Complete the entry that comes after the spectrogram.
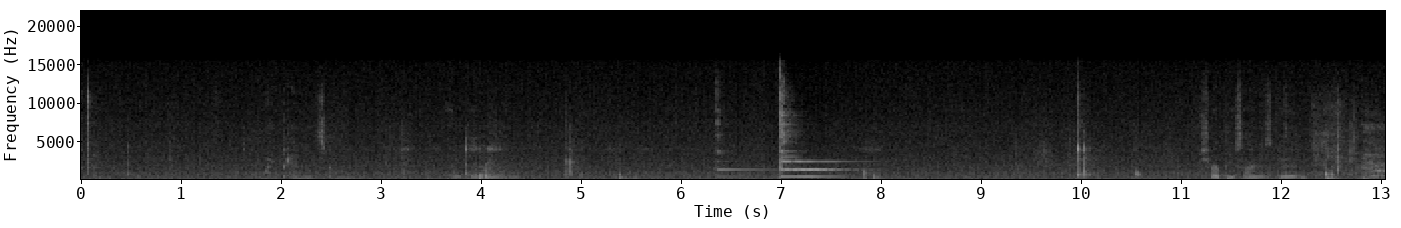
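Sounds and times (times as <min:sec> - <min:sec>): metal singing bowl ringing: 0:06.3 - 0:08.0.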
